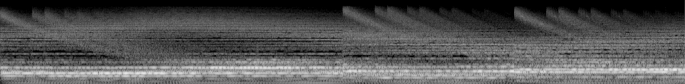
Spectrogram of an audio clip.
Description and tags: Pad sequence with high distortion
trance, 140-bpm, dance, synth, progression, bass, sequence, pad, strings, phase, melody, beat, loop, techno, electronic, distorted, flange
